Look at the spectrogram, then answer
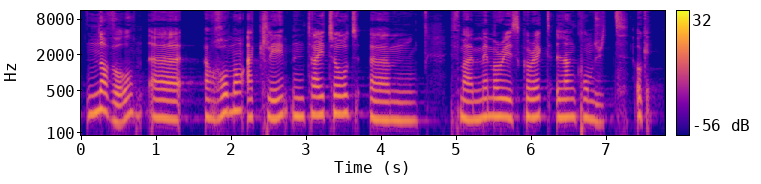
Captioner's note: french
